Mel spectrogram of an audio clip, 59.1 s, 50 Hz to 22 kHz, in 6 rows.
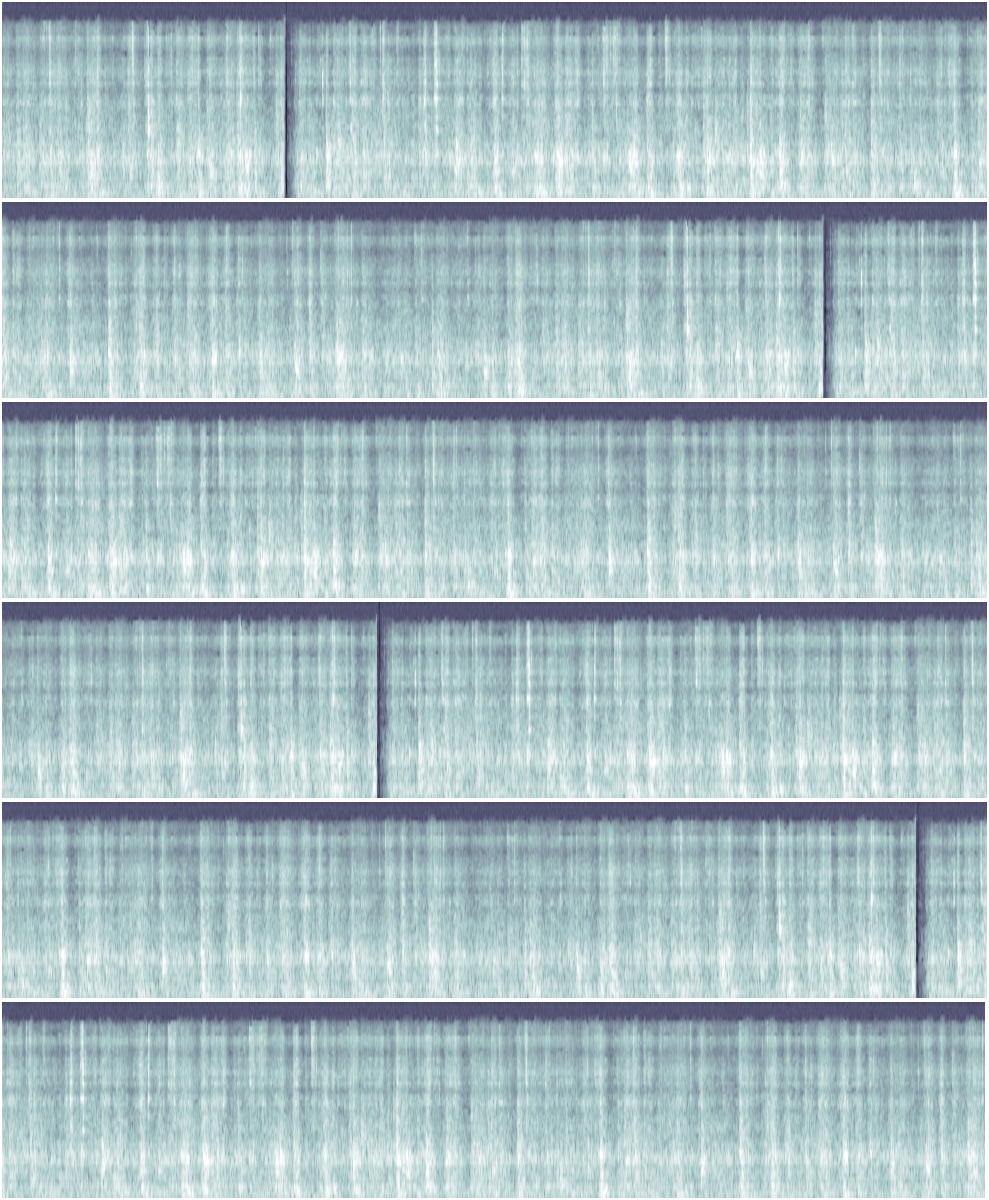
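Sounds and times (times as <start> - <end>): washing machine churning: 0.0 - 59.0.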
